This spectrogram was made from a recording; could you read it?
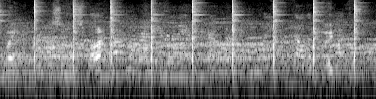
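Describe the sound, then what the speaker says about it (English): A hammer strikes metal in a steady series of about ten sharp, ringing blows spaced roughly half a second apart, close and loud. "Hammer down this part."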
